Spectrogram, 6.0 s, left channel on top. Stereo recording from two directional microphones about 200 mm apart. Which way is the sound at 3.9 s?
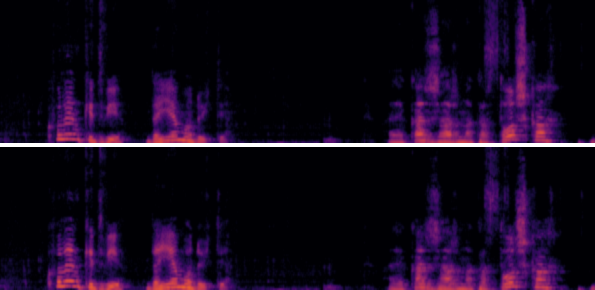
50° left (ahead or behind).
